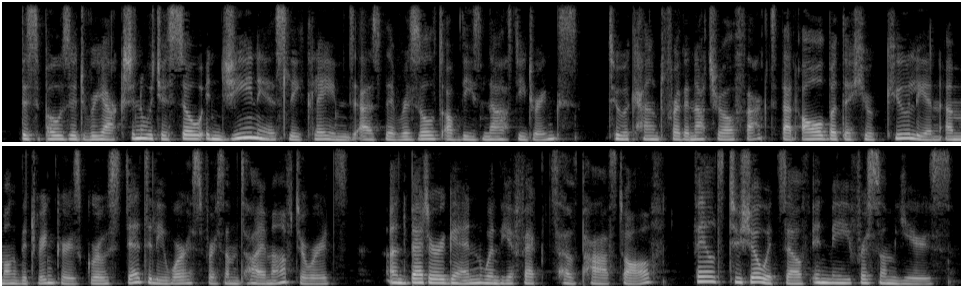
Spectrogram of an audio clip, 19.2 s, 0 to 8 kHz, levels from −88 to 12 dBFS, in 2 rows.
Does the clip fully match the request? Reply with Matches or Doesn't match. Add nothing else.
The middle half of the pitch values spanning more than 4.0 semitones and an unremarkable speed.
Doesn't match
